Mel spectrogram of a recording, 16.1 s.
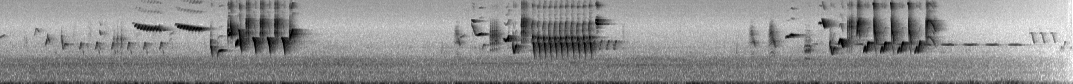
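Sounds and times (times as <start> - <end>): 
nightingale singing in spring: 0.0 - 4.6, 6.8 - 9.4, 11.2 - 16.0.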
